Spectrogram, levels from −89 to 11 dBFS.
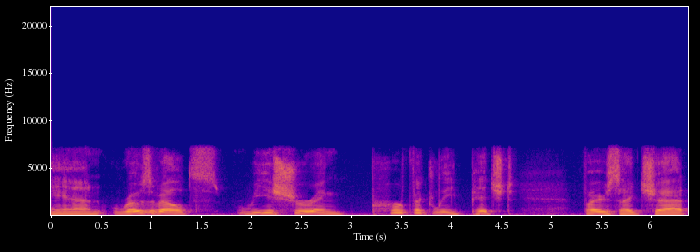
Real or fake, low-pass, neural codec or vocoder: real; 7.2 kHz; none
